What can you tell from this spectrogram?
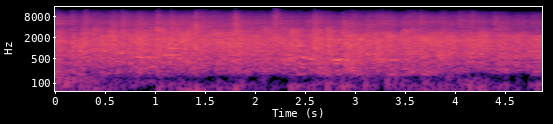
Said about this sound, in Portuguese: Glória a Deus. Bata palmas que ele merece.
